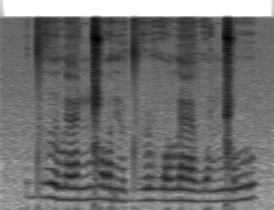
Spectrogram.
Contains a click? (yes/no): yes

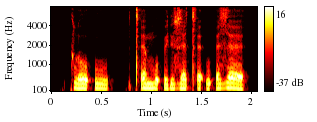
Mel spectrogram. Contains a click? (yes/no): no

